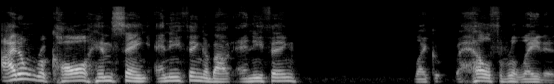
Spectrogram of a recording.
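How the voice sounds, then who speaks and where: A man with an American accent, high pitch for a man and lively intonation. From Kentucky. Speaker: livestream commentator. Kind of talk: reaction commentary. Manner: sarcastic casual.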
